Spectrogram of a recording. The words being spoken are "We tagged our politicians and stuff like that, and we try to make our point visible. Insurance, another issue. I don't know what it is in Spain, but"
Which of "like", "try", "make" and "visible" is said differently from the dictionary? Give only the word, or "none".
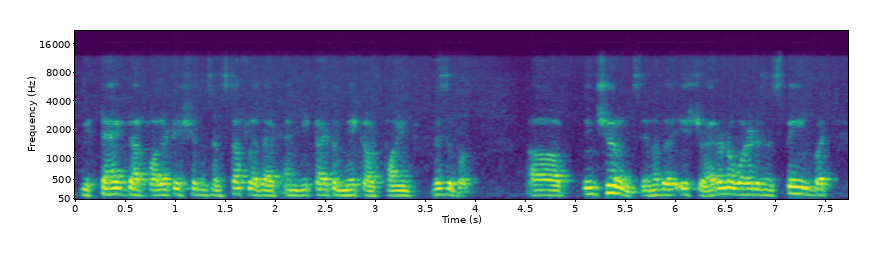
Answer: none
